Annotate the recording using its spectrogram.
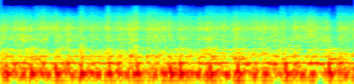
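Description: Live lion dance percussion: the big Chinese lion drum with clashing cymbals and a ringing gong, playing a fast, even beat.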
